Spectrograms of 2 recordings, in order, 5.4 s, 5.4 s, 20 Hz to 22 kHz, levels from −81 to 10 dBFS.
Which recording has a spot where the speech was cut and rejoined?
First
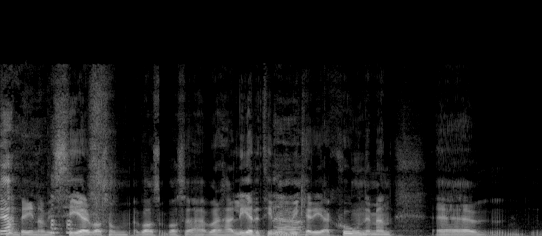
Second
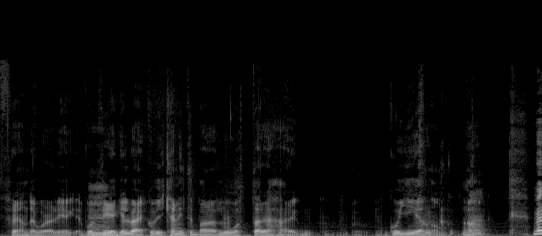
first; 1 cut; at 1.6 s

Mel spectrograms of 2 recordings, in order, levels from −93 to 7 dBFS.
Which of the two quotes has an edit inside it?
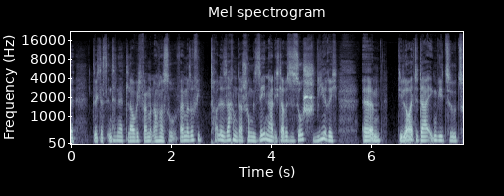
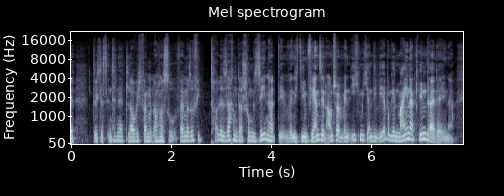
second; 1 cut; at 4.1 s

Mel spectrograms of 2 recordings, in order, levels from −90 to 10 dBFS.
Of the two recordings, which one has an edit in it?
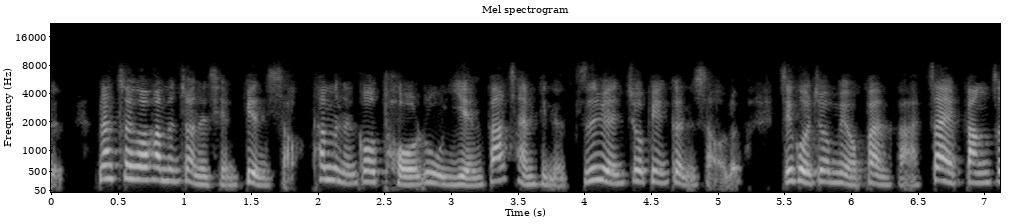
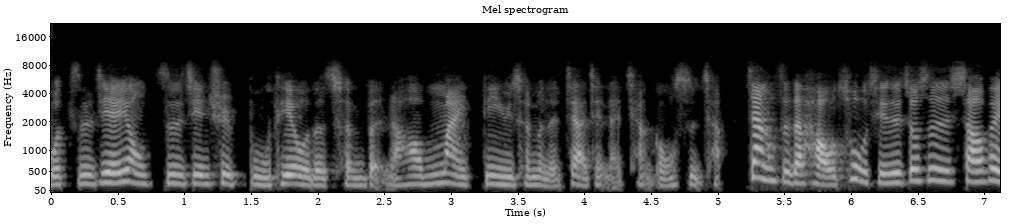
second; 1 cut; at 5.1 s

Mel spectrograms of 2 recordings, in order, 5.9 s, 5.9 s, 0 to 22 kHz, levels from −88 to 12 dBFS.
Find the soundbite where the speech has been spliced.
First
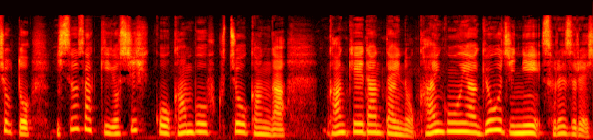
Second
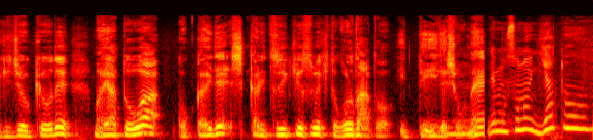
second; 1 cut; at 4.8 s

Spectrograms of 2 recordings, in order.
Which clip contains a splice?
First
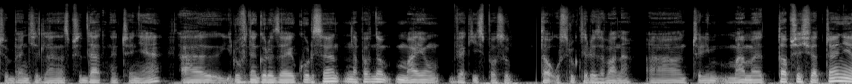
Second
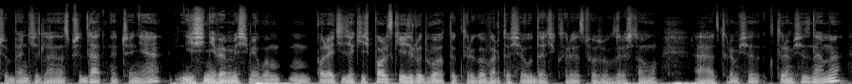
second; 3 cuts; at 1.7 s, 4.4 s, 7.2 s

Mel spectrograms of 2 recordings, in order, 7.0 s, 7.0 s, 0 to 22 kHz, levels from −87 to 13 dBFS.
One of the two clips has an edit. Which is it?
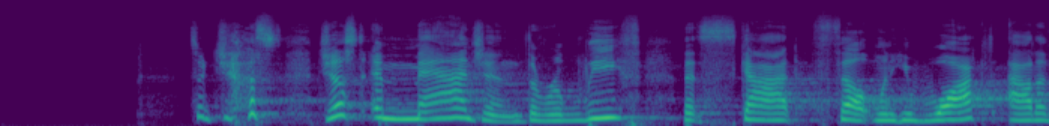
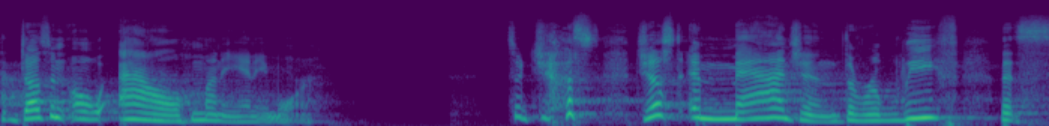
second; 1 cut; at 3.3 s

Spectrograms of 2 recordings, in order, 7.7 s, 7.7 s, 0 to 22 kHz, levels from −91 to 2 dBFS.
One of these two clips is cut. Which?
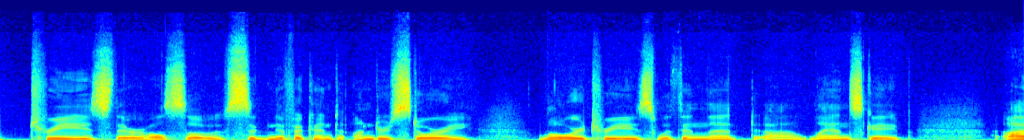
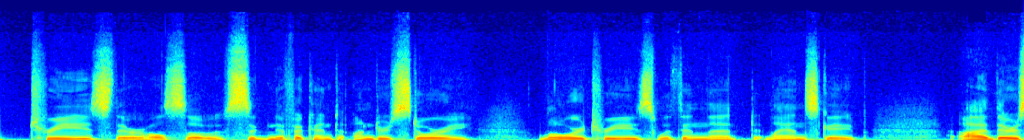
second; 1 cut; at 5.7 s

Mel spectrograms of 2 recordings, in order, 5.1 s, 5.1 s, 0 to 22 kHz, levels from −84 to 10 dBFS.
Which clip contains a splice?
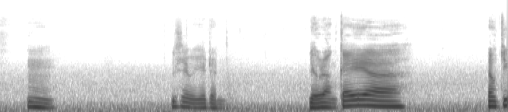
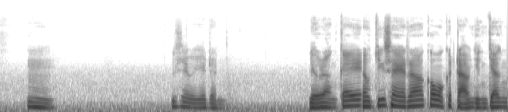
second; 1 cut; at 3.6 s

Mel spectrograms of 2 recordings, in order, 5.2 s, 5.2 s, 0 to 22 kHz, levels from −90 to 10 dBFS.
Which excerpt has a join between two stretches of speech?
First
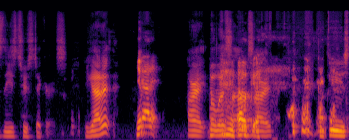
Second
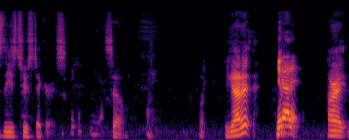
first; 2 cuts; at 1.2 s, 3.1 s

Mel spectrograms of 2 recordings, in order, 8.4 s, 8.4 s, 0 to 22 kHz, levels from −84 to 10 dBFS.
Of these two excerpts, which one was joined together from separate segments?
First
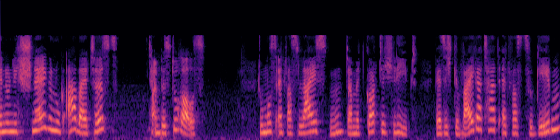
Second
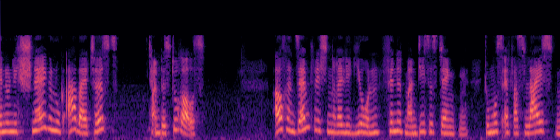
first; 2 cuts; at 3.8 s, 6.3 s

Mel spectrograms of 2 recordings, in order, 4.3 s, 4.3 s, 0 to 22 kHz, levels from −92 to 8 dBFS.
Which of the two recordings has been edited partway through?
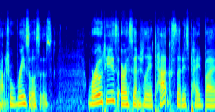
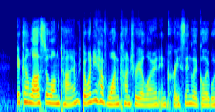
second; 1 cut; at 1.6 s

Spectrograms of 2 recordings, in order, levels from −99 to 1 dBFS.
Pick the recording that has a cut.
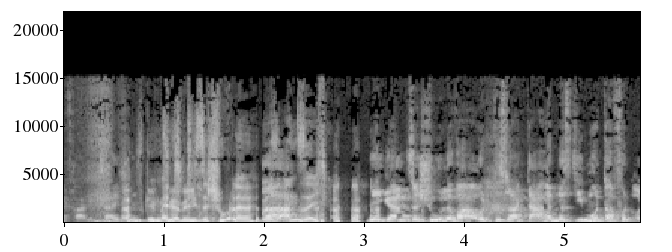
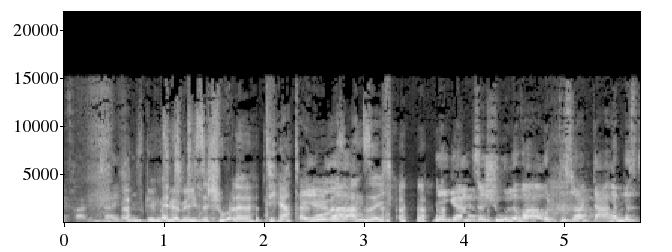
first; 1 cut; at 2.0 s

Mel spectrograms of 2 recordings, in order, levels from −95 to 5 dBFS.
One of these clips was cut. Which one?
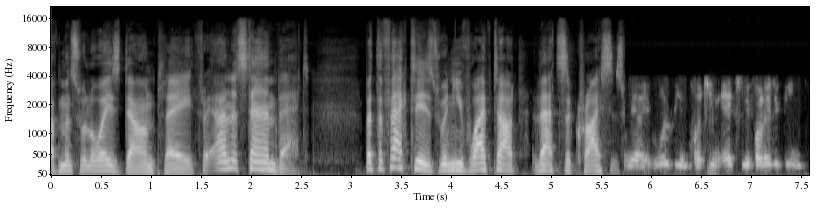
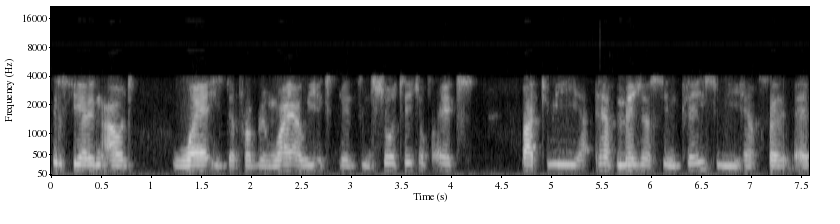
first; 2 cuts; at 4.7 s, 5.7 s

